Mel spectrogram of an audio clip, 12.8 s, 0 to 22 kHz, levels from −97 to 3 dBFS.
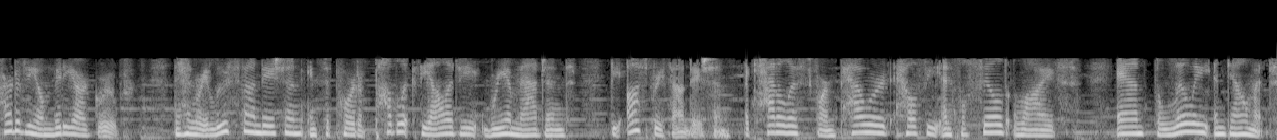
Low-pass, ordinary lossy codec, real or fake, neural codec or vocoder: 7.2 kHz; AAC, 16 kbps; fake; codec, 16 kHz, 6 kbps, DAC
